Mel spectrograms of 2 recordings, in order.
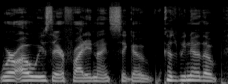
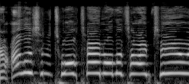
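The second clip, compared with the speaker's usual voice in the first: much higher, louder fan voice; eager fan; 7 dB louder than usual. Retold or imitated. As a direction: blurt it out like a devoted listener. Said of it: "somebody else is like".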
